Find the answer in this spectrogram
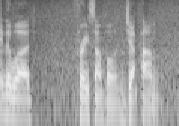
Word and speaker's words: Japan: same sound pronounced consecutively whereas british people would say japan right so notice how i've unstressed the first syllable and i stress the second syllable so japan becomes japan right so that british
